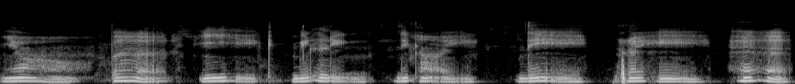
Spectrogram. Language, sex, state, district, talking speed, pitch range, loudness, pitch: Hindi, male, Rajasthan, Jaipur, 60 wpm, 130-155 Hz, -20 LUFS, 145 Hz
